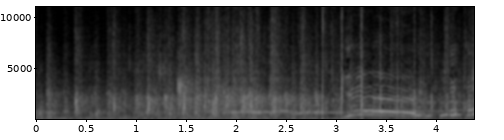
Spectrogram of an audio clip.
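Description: A crowd at a meeting's award ceremony claps steadily and densely throughout, with excited whoops and a rising whistle or cheer cutting through the applause in the second half.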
